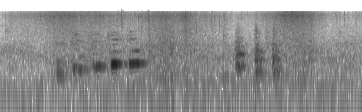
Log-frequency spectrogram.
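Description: Chickens clucking inside a coop, a few short close clucks over a steady background hiss, moderately loud.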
